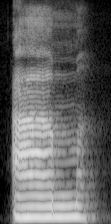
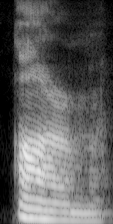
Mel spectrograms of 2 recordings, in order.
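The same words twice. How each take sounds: First: AM with a short open front a; short front vowel. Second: ARM with a long back ah; long back vowel. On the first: Teacher repeating the minimal pair, short front vowel. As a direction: say AM with the a of cat. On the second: Teacher repeating the minimal pair, long back vowel. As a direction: say ARM with an open ah. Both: Shown as a demonstration. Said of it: "some more minimal pairs to look at".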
